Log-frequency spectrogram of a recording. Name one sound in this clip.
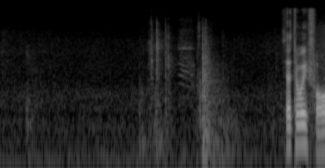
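A wooden door creaks open.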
